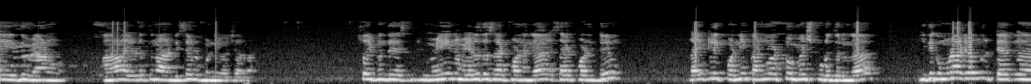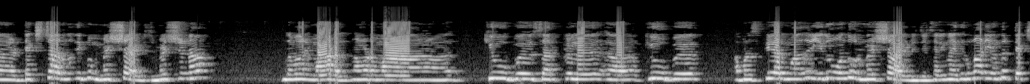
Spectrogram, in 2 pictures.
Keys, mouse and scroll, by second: 1.7 click, 2.3-3.8 drag, 5.5-8.7 right drag, 8.8-11.9 scroll up 4, 13.5 click, 13.7 click, 15.5 click, 19.3-20.5 scroll down 1, 20.5-20.6 scroll up 2.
